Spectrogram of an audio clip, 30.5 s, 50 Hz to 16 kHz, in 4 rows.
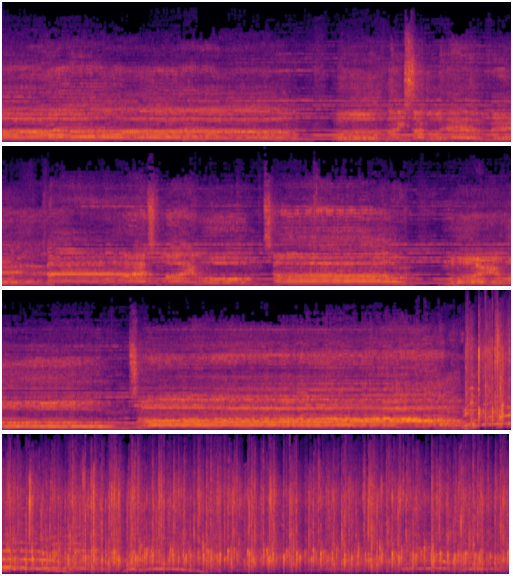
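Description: A male a cappella quartet of four voices singing in close harmony, ending the song on a long held chord. About 22 seconds in it stops and audience applause follows.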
